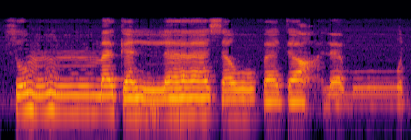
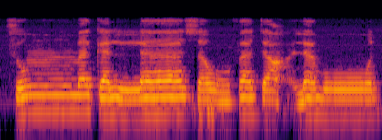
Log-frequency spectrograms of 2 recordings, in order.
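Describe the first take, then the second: The two takes are said the same way.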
